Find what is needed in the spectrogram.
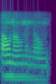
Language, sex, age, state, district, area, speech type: Telugu, male, 18-30, Andhra Pradesh, N T Rama Rao, urban, conversation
